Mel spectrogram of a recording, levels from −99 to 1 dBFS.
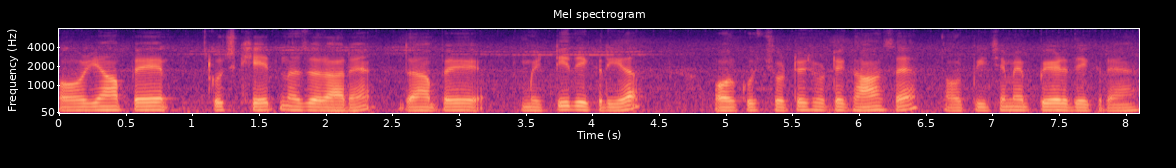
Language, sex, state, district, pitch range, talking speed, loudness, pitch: Hindi, male, Chhattisgarh, Bastar, 115-125 Hz, 200 wpm, -19 LUFS, 120 Hz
